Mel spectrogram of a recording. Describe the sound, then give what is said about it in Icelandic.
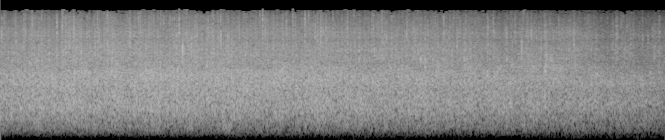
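Audience applause for sign language interpreters, a dense, steady wash of many hands clapping that stays loud throughout and eases off slightly at the very end. “Og takkmálstúlkarnir okkar, já, klappiði fyrir þeim, það var frábær.”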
